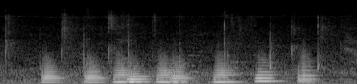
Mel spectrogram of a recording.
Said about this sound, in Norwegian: Og hvorfor spiller den lyder uten at det er noen der? Har de festa tubaen til en hund? Eller har de festa en hund til en tuba?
